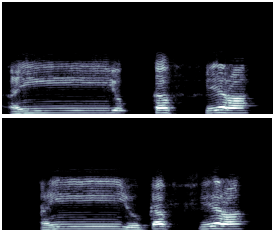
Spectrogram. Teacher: Nun sakina followed by ya, and you do idgham there with gunna.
